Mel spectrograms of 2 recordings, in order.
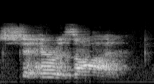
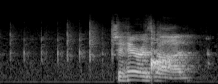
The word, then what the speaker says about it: Scheherazade: I think it's pronounced Scheherazade. Right. Scheherazade.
